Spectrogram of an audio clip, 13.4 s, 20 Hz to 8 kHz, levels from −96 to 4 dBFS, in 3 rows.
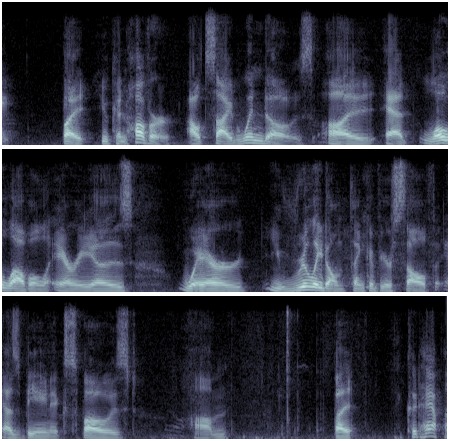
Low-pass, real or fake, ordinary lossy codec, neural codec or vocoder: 7.2 kHz; fake; Opus, 64 kbps; vocoder, 44.1 kHz, 128 mel bands every 256 samples, BigVGAN v2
